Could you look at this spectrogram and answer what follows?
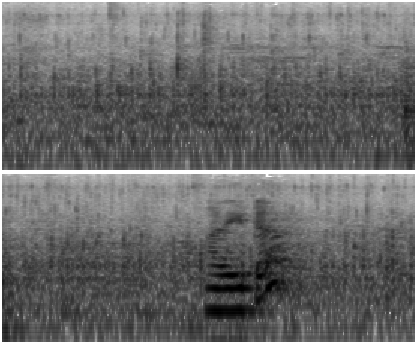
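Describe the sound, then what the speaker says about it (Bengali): Liquid boiling in a pan over a high gas flame, a steady low bubbling under a quiet voice, with a brief louder burst of bubbling and stirring near the end. "এবারে এটাকে ফুটিয়ে নেব একটু হাই ফ্লেম করে, জাস্ট হাই ফ্লেম করে একটু ফুটিয়ে নেব।"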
